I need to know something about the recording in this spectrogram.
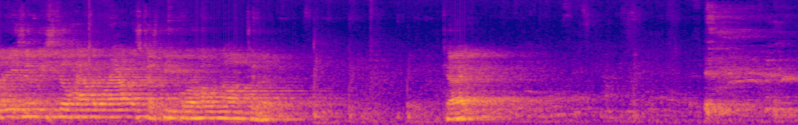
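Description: An older man preaches forcefully through a microphone in a reverberant hall.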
